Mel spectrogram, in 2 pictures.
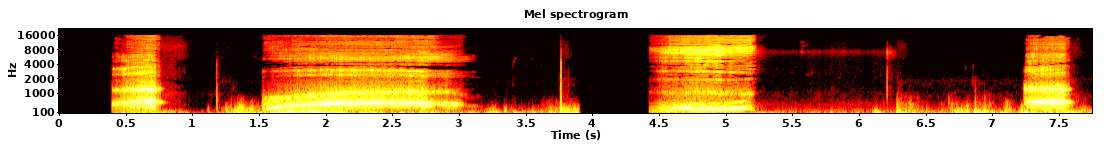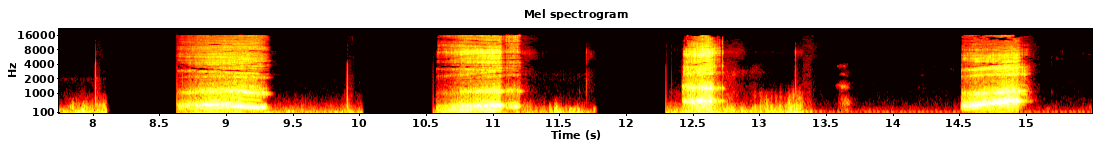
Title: Burp at dyke 😎 || Rülpsen am Deich 😎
